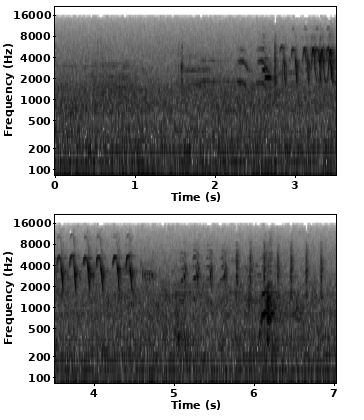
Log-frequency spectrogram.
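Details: Common myna (Acridotheres tristis), several perched high on palm leaves singing in suburban Australia, where introduced: quick runs of repeated, clipped whistles and chattering clicks over steady low traffic or wind rumble.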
